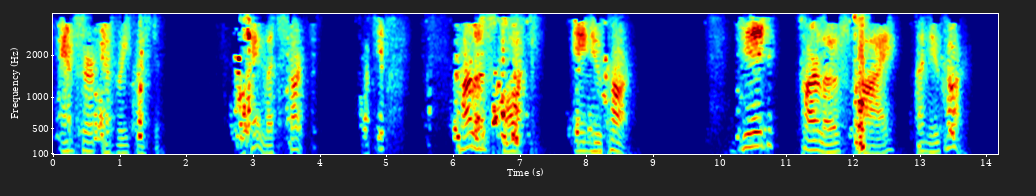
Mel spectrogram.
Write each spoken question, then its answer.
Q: Did Carlos buy a new car?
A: Yes. Yes, of course. He bought a new car.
